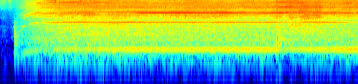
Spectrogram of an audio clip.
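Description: Small electric vacuum switched on just after the start, its motor ramping up within a second and then running at a steady high whine.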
